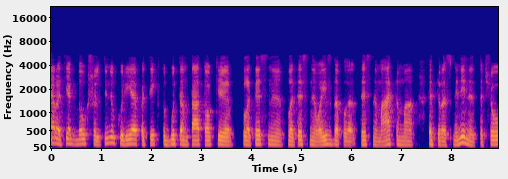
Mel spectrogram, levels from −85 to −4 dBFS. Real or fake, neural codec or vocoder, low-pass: real; none; 5.4 kHz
